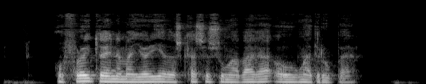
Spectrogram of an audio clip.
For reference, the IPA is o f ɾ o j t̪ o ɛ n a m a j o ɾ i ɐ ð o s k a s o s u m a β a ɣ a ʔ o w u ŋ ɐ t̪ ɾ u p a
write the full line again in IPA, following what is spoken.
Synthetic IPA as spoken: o f ɾ o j t̪ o ɛ n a m a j o ɾ i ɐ ð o s k a s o s u ŋ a β a ɣ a ʔ o w u ŋ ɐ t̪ ɾ u p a

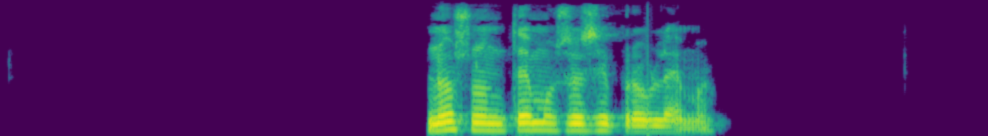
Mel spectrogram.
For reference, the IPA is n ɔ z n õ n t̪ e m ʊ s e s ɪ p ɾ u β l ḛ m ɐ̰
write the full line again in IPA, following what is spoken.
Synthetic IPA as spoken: n ɔ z n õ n t̪ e m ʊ s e s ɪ p ɾ o β l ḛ m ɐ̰

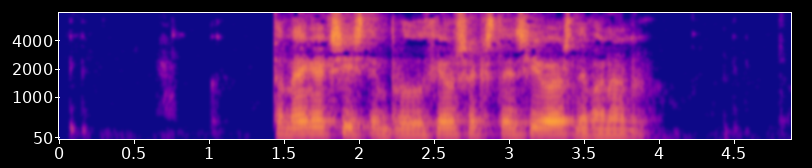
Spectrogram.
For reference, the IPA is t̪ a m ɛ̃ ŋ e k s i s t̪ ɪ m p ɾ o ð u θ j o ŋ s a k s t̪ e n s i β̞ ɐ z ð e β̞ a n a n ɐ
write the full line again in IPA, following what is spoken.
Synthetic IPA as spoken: t̪ a m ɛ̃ ŋ e k s i s t̪ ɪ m p ɾ o ð u θ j o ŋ s e k s t̪ e n s i β̞ ɐ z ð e β̞ a n a n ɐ

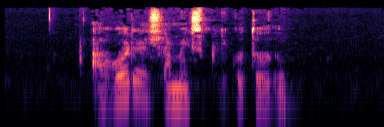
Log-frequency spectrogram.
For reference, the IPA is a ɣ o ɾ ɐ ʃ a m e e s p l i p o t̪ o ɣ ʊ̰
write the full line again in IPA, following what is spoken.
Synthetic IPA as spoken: a ɣ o ɾ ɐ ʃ a m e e s p l i k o t̪ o ð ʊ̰

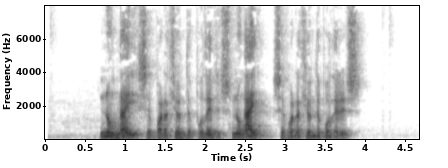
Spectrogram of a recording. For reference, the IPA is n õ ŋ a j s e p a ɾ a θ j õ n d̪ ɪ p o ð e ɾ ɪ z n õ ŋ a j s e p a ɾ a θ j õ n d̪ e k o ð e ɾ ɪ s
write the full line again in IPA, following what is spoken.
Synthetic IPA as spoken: n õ ŋ a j s e p a ɾ a θ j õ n d̪ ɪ p o ð e ɾ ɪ s n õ ŋ a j s e p a ɾ a θ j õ n d̪ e p o ð e ɾ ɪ s

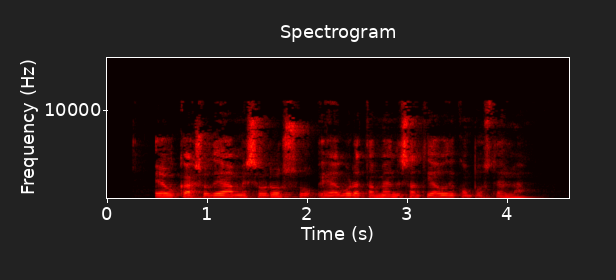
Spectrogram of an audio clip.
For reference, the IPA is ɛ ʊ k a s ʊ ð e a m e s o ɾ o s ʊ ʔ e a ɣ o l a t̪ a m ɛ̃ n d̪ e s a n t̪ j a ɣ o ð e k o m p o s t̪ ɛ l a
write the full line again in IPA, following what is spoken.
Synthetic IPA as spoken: ɛ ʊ k a s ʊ ð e a m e s o ɾ o s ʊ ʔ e a ɣ o ɾ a t̪ a m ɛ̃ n d̪ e s a n t̪ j a ɣ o ð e k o m p o s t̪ ɛ l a

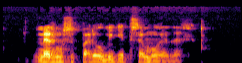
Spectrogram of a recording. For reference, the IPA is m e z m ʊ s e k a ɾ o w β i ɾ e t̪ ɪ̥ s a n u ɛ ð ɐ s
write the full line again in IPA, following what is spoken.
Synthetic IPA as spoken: m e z m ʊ s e p a ɾ o w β i ʎ e t̪ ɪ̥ s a m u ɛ ð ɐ s

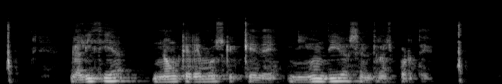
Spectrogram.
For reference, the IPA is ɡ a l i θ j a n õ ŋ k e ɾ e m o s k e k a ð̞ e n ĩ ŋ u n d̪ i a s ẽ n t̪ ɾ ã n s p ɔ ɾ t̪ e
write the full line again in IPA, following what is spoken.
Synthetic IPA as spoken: ɡ a l i θ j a n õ ŋ k e ɾ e m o s k e k e ð̞ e n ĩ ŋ u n d̪ i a s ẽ n t̪ ɾ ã n s p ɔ ɾ t̪ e

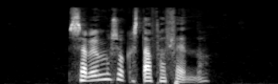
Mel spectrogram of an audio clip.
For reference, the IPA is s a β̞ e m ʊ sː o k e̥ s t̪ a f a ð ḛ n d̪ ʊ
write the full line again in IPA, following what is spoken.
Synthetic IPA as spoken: s a β̞ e m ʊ s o k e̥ s t̪ a f a θ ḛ n d̪ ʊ

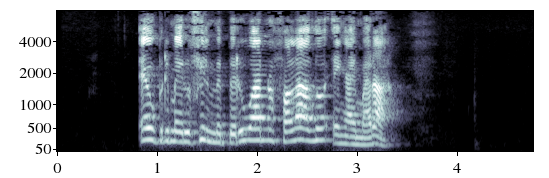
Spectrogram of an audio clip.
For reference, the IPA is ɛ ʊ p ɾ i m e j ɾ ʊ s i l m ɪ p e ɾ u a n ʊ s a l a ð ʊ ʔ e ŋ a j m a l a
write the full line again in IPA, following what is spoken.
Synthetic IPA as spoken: ɛ ʊ p ɾ i m e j ɾ ʊ f i l m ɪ p e ɾ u a n ʊ f a l a ð ʊ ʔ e ŋ a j m a ɾ a

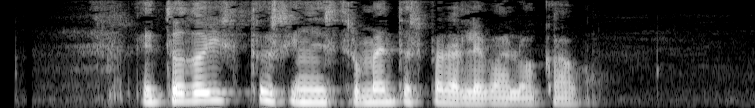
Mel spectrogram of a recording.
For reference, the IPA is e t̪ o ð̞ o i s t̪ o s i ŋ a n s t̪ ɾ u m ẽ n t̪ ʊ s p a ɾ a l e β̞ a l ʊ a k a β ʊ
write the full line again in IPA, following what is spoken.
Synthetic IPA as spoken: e t̪ o ð̞ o i s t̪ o s i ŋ i n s t̪ ɾ u m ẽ n t̪ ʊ s p a ɾ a l e β̞ a l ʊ a k a β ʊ

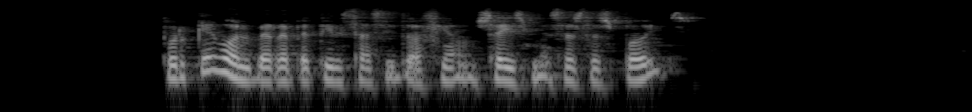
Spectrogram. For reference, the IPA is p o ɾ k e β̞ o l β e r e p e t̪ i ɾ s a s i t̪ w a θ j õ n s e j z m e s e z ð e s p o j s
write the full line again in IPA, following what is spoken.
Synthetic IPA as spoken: p o ɾ k e β̞ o l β e r e p e t̪ i ɾ s a s i t̪ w a θ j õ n s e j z m e s e z ð e s p o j s

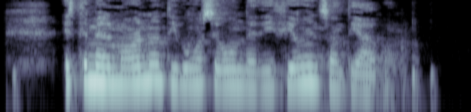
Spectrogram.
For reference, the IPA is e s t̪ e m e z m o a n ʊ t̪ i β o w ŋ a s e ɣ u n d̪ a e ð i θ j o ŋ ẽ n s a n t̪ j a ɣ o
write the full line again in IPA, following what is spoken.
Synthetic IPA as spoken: e s t̪ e m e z m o a n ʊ t̪ i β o u ŋ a s e ɣ u n d̪ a e ð i θ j o ŋ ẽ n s a n t̪ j a ɣ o

